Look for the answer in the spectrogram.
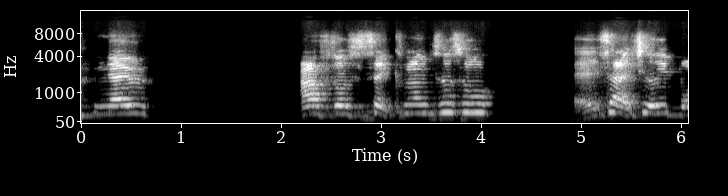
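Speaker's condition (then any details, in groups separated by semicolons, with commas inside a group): Cerebral palsy; non-progressive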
